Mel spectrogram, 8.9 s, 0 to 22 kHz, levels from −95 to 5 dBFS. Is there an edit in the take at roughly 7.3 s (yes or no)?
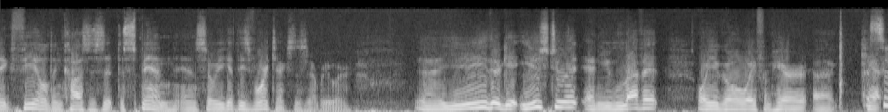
yes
